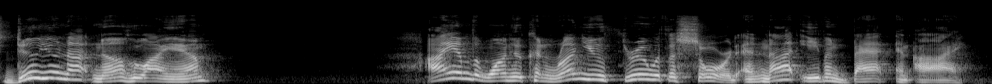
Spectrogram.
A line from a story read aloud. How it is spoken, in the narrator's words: he hollered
